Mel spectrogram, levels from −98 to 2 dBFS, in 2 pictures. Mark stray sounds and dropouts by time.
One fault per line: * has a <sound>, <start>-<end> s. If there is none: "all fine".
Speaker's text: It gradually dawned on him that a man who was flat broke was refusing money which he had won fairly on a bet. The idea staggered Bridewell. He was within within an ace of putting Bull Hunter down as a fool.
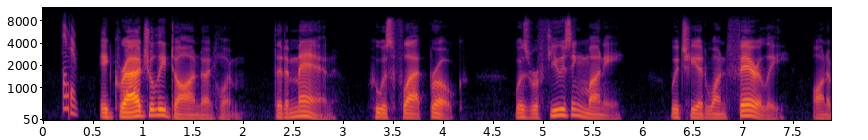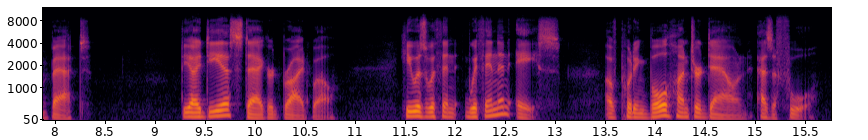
* has a chirp, 0.2-0.4 s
